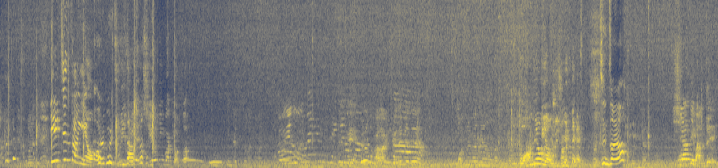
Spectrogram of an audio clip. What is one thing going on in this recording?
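Young women and men chat and laugh animatedly around a table.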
